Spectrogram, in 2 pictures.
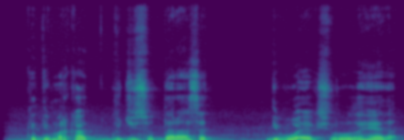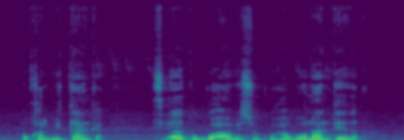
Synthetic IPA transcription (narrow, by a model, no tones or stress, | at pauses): kʰɐd̪ɪbmɐrkʰaːd̪ɡut͡ʃɪsɔd̪ɐɾaːsɐd̪̚d̪ɪbʊɛːɡʃʊɾuːðɐɦɛːðɐ | ɔqɑlmɪt̪ʰaːŋkʰɐ | sɪaːd̪ʊɡɔaːmɪsɔkʰʊɦɐβɔːnaːnt̪ʰɛːðɐ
